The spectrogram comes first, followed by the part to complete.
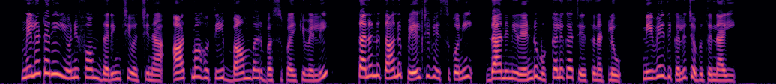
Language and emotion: Telugu, neutral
